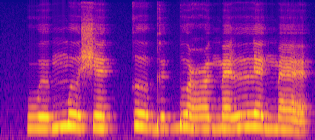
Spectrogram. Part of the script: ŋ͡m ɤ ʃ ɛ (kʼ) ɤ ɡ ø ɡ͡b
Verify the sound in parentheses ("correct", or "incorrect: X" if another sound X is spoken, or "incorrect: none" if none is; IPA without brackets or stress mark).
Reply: incorrect: kː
